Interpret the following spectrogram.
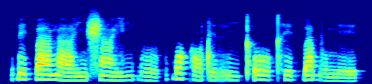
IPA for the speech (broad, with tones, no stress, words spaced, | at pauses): ɗe˦˨k͡paː˦ŋaː˨ɣĩ˨ ʃã˦˨ ɣiː˦ɓʊ˦˨ | ɓɔ˦kɔ˨tɪ˨ riː˨kʼoː˦˨kʰe˦ ɡ͡ba˦bo˨ŋe˨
